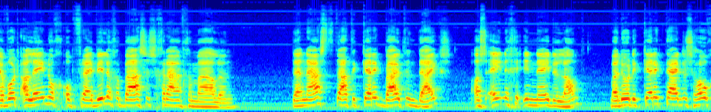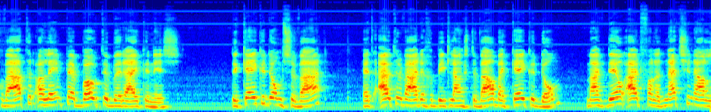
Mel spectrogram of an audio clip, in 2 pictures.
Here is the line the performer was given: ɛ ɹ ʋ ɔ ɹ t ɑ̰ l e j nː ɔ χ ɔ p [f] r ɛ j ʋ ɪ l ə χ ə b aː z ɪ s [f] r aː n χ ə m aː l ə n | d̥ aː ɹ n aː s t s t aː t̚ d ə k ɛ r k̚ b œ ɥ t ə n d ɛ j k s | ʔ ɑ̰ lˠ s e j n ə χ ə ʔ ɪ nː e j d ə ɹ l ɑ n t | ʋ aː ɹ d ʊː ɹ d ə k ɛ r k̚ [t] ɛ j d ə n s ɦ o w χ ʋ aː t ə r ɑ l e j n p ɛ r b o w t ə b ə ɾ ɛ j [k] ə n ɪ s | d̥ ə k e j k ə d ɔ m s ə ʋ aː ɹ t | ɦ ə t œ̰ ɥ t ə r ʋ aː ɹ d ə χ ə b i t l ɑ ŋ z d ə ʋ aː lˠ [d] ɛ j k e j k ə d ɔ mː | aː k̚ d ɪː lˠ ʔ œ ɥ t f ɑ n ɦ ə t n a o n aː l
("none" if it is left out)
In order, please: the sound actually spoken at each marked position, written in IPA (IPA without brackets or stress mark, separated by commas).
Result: f, χ, t, k, b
